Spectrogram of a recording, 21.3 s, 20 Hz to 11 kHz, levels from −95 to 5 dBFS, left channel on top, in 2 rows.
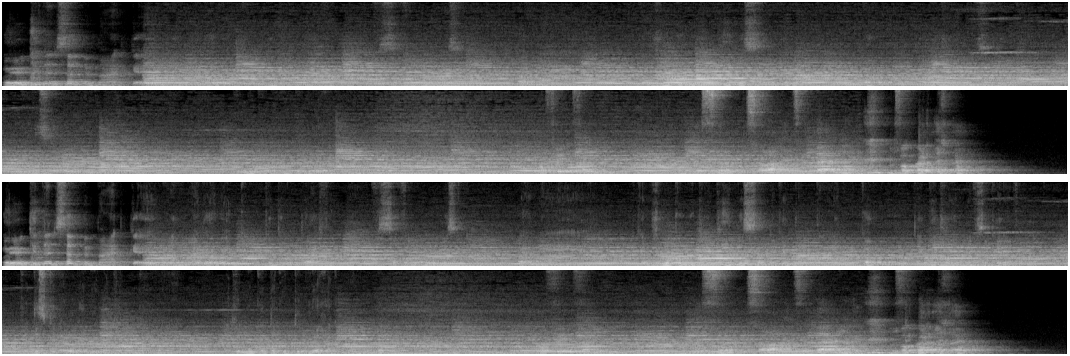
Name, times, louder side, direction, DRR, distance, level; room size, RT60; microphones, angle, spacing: voice 1, 0.0-4.7 5.1-10.4 10.9-12.4 12.9-14.6 16.6-16.8 18.9-19.1 19.4-20.3, right 2 dB, 40° right, 3 dB, 0.3 m, -29 dB
sound 1, 1.4-19.3, left 1 dB, 65° left, 0.8 m, -23 dB
voice 2, 5.1-5.5 15.1-20.3, left 1 dB, 35° left, -1 dB, 0.7 m, -24 dB
4.5 x 3.6 x 2.5 m, 1.0 s
head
